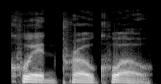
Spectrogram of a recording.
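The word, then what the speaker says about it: quid pro quo: It is three words. Each word is only one syllable. And if you're saying it together, the stress is kind of on that first word and that last word.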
